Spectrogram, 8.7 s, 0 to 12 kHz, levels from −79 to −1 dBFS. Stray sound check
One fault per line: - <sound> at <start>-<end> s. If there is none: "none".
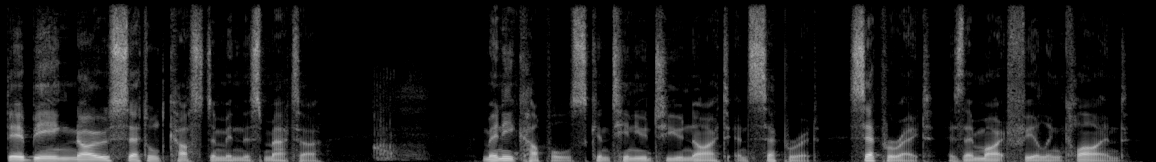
- throat clearing at 2.8-3.3 s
